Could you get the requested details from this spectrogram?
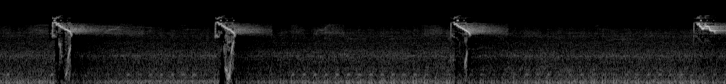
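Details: Mountain white-eye learning to sing, practising ngriwik and ngeplong styles: four separate high, sharp descending notes spaced about two seconds apart over a faint steady background hum.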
